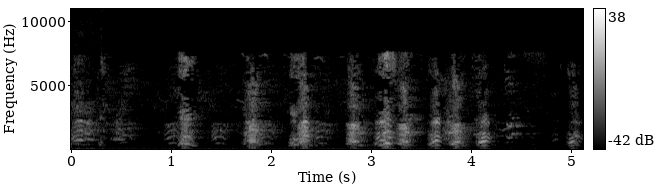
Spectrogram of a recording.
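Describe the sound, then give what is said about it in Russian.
Dogs tracking escaped men bark in a rapid, uneven string of about a dozen sharp yaps and woofs, growing slightly louder and closer toward the end, with no voices. “Лай собак становился все ближе.”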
